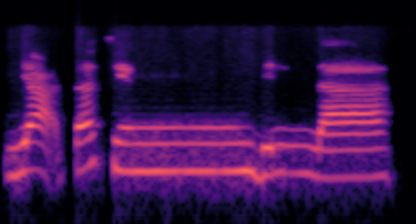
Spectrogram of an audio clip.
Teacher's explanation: थोड़ी देर मीम को हमने आवाज को रखा है नाक में और क्लियर नहीं किया इसको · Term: اخفاء شفوی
